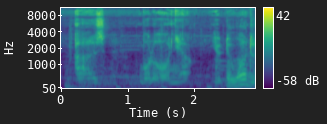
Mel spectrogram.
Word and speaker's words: Bologna: name of this city is normally said as bologna you don't want to stress on the middle syllable syllable once you know okay okay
